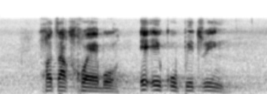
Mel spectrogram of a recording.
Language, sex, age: Tswana, male, 19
